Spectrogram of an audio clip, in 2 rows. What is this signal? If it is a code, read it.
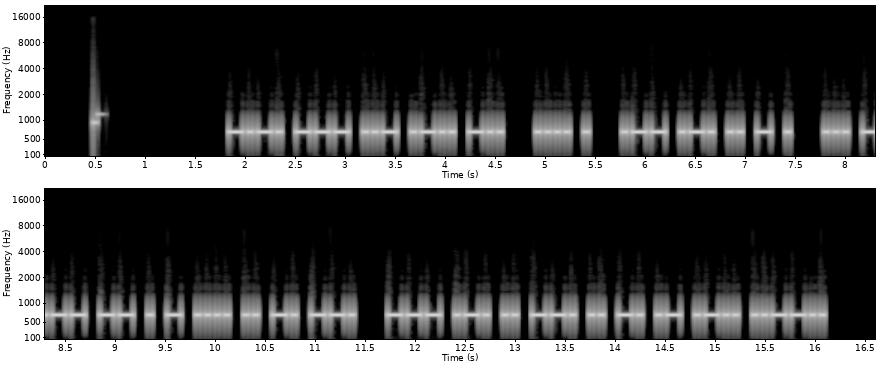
Morse code, heard as a keyed tone, about 25 wpm, 700 Hz. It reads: COULD HE WRITE SOMETHING ORIGINAL?
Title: Sentences from Top 1000 Words - Review Part 6 - 25wpm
